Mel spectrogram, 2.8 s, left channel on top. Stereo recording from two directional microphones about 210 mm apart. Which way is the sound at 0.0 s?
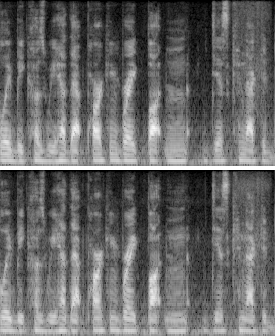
60° left (ahead or behind).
